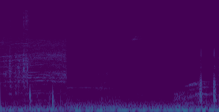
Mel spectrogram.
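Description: A short, high-pitched animal call in the first half-second, followed by a couple of faint clicks over a low, steady background rumble.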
